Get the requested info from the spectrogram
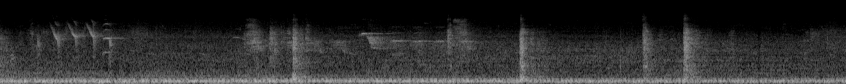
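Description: Birds chirping and calling: quick chirps, several short sharp calls and one held whistled note lasting about a second, over a steady low hum.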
